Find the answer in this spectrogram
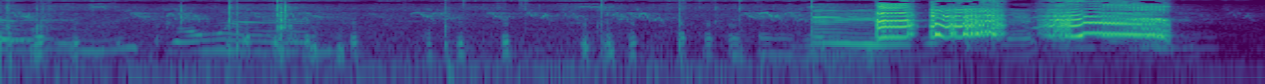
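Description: A bantam rooster gives a loud, harsh crow near the end, broken into short strained bursts, after soft clucks and chatter.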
